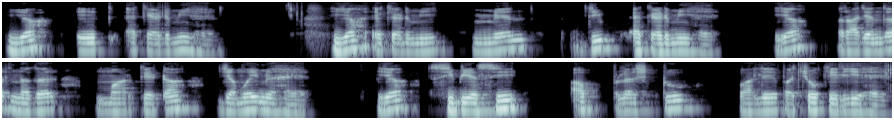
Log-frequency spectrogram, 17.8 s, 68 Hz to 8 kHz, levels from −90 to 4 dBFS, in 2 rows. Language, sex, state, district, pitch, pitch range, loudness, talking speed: Hindi, male, Bihar, Jamui, 130 Hz, 120-145 Hz, -19 LUFS, 90 wpm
